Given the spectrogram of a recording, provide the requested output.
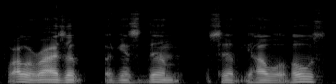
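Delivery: measured, solemn Bible reading; King James passage read with weight; scripture reading. Acted. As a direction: read the prophecy out like a preacher at the pulpit. Reads Isaiah aloud.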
